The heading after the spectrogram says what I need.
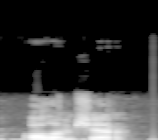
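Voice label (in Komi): "олӧмсер", Komi, male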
